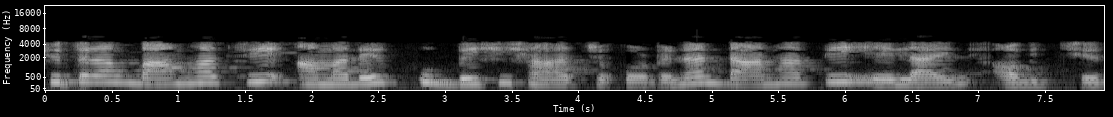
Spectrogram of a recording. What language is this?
Bangla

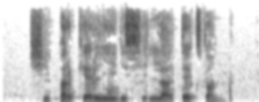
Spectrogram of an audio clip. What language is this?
Esperanto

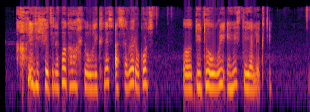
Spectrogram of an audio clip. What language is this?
Georgian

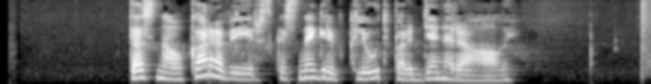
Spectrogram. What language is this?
Latvian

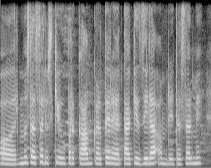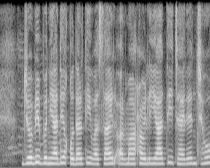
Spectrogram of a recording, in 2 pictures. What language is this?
Urdu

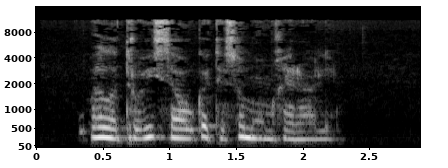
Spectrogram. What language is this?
Georgian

